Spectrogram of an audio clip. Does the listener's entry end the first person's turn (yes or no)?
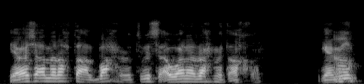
no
